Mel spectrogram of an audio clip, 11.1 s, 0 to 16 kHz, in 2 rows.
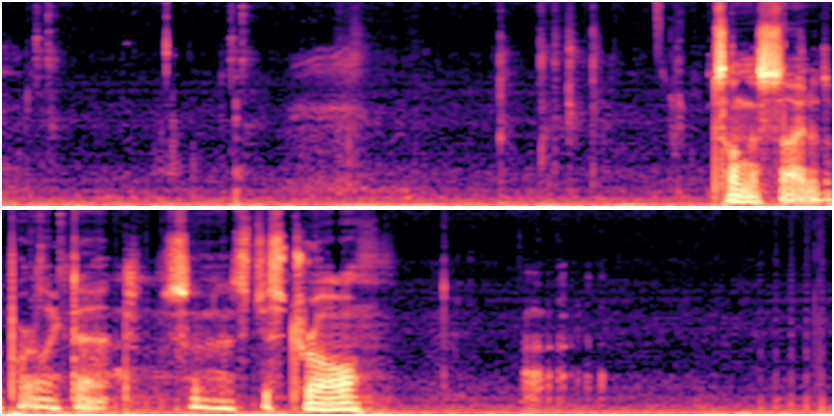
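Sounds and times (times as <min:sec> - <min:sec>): computer mouse clicks: 0:00.1 - 0:00.4, 0:01.0 - 0:01.7, 0:03.3 - 0:04.1.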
